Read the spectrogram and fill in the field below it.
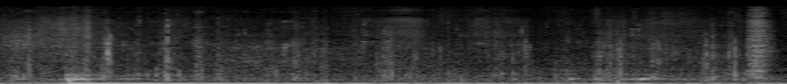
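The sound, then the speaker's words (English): Crunchy barbecue-flavored chips being chewed: a steady run of sharp, crackling bites and crunches over about five seconds, moderately loud, with a low rumble underneath and no talking. “Have the barbecue flavor off the bat.”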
